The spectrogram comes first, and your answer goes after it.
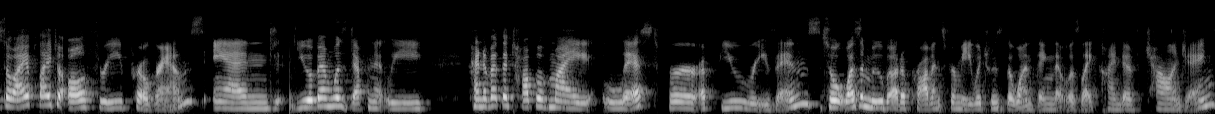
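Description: A woman with a normal speaking voice talks at a fairly high pitch with a Canadian accent. Her intonation is lively, with hardly any pauses. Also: moderate pace. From Ontario, near Niagara Falls; Ontario. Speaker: physician assistant student. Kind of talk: Q&A panel answers. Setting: live online Q&A. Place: home room. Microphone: video call.

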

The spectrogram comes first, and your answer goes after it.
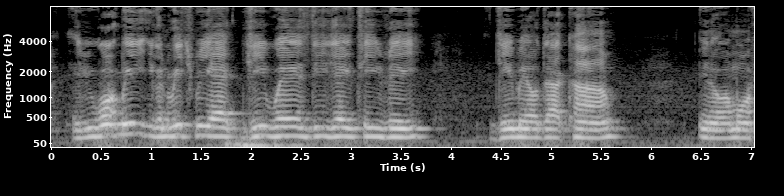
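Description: A man speaks at a very slow pace with a fairly high pitch. His intonation is monotone and flat. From Philadelphia. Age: 60s. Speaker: DJ. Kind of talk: casual interview. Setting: video call. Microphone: video call.

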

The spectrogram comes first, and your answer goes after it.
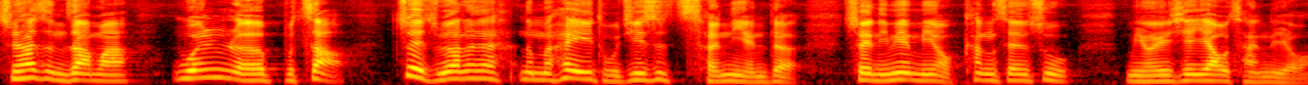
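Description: A man speaks at a fairly quick pace with lively intonation and a high pitch. The background is quiet. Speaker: agriculture expert guest; guest. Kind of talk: cooking demonstration. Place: studio. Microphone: lapel.

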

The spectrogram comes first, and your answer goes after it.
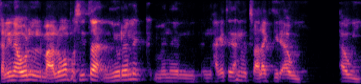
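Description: A man speaks very fast in a fairly high voice, his pitch moving up and down in an ordinary way. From Egypt. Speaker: mobile app developer; speaker. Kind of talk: technical talk. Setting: video call. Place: home room. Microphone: video call.

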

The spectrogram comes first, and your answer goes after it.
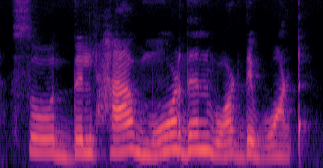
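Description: This woman speaks with an Indian accent. Her pitch is medium. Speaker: health and personality development educator; personality development educator. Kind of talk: tutorial talk to camera. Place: home room.

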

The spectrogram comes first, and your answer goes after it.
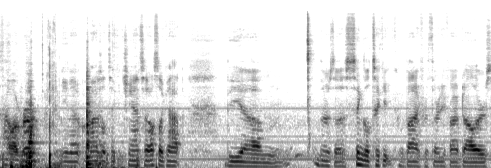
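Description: A quiet man with a fairly low pitch talks at a moderate pace over background music, with fairly even intonation, audible room echo, big swings in loudness and long, frequent pauses. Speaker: mobile game youtuber. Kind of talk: gaming commentary. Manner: kept quiet.

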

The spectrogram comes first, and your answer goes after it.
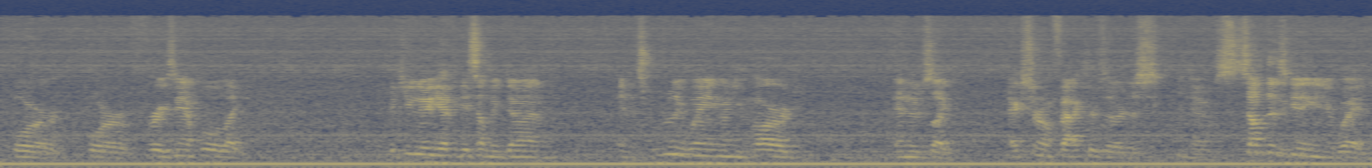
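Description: Amid loud background noise, a man talks at a very fast pace. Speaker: fitness coach. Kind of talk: casual podcast-style discussion. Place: office. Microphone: camera far.

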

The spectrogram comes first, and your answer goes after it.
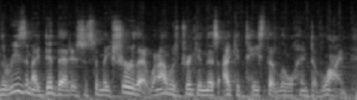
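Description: A man talks at a fairly quick pace while music sounds faintly behind him. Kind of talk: tutorial. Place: garage.

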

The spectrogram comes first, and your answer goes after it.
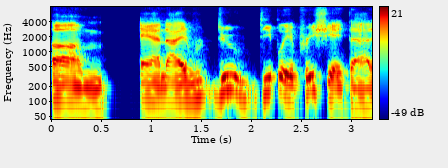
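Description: A man with an American accent and a fairly low pitch speaks against a quiet background. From US South (Mississippi, Tennessee). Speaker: toy company executive; guest. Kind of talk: podcast interview. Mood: warm, grateful.

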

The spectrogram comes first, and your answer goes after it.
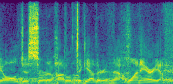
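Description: A man's high-pitched voice in a Canadian accent, with audible room echo and light background noise. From western Canada. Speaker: pastor. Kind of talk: sermon. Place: church.

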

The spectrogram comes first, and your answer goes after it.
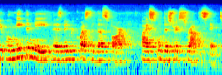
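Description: In a room with strong echo and light background noise, a woman speaks at a moderate pace and a fairly low pitch. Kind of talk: press conference statement. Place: classroom.

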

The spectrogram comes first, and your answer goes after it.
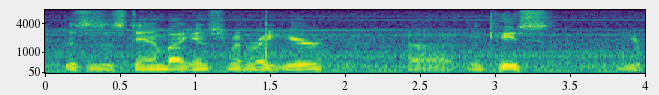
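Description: A man with a fairly low pitch talks at a fairly quick pace, the sound dry with no echo and noticeable background noise behind him. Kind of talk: tutorial. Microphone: phone near.

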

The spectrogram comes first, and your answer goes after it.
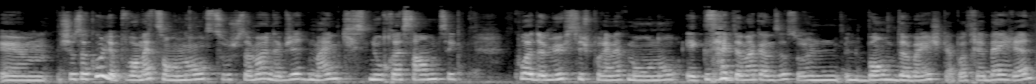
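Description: A woman's fairly high voice in a Quebec accent, fairly quick in pace, with ordinary pitch variation. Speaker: lifestyle vlogger. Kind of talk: casual vlog talk to camera. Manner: hesitant, many fillers. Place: home room. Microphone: phone near.

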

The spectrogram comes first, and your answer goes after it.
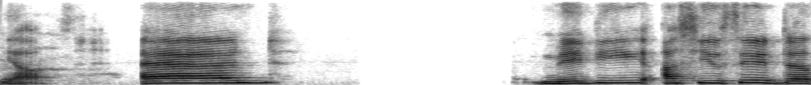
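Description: A woman's voice with a Filipino accent. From Philippines. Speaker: student, restaurant personal assistant. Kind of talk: casual chat. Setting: video call. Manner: cheerful. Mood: friendly, upbeat. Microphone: video call.

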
